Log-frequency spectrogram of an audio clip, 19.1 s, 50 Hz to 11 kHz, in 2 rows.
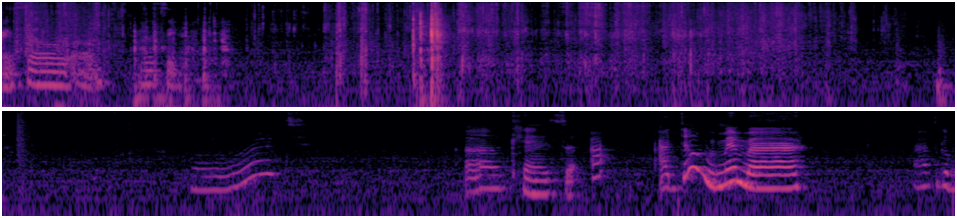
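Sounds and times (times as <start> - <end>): plastic bag crinkling and tearing: 0.0 - 9.2.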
